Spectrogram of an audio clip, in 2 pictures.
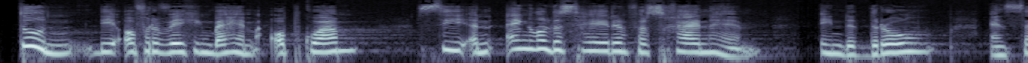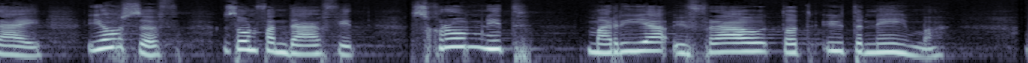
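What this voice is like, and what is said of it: Non-native accent in Dutch. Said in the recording (Dutch): “Ik heb een andere accent. ... stoort u niet aan mijn accent ... die accent van mij”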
